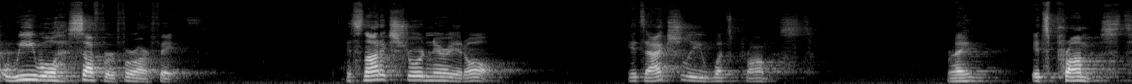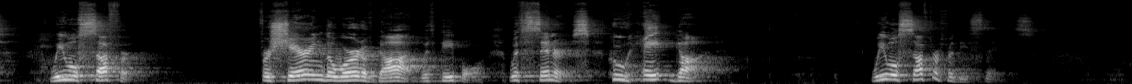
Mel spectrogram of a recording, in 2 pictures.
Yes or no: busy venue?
no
